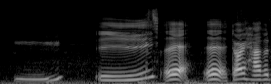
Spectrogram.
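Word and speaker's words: 鱼: Chinese fish and extra are both pronounced yu.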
